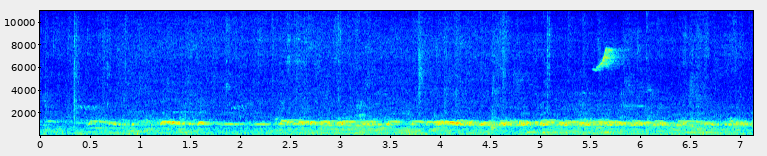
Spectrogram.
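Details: A local Zebra dove, a singing-contest bird, gives a soft, continuous run of rapid, trilling coos at a steady low pitch; a brief high chirp from another bird is heard near the end.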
